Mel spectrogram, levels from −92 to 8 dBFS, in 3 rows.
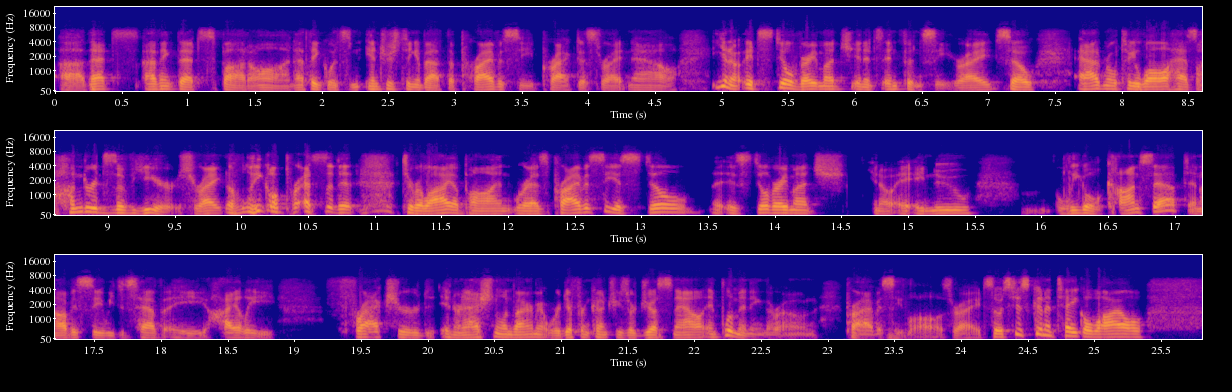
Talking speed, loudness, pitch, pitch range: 200 wpm, -23 LUFS, 130 Hz, 120-150 Hz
